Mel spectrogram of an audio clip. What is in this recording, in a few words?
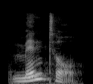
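"mental", British English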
